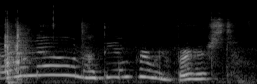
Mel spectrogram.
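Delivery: high squeaky acted voice. Reading a reversed tarot card, sounding like the Gingerbread Man in Shrek. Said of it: "Now I sound like the gingerbread man in Shrek".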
